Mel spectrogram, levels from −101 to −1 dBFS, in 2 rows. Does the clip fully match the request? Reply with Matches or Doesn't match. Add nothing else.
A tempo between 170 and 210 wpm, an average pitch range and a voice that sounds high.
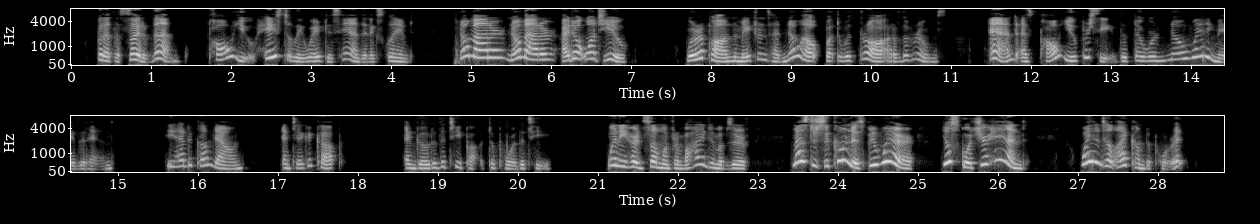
Doesn't match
